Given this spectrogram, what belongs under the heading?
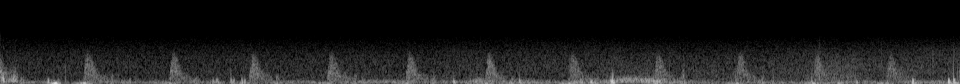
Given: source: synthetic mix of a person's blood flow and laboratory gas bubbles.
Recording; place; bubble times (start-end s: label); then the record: Doppler ultrasound of blood flow; subclavian vein
0.00-0.18 s: bubbles
From the record:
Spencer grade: 1 (occasional bubble signal discernible with the cardiac motion signal, with majority of cardiac periods free of bubbles); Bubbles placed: anywhere in the cardiac cycle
